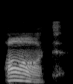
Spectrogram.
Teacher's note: British English speakers, they omit the R. So that means that it's not rhotic. When we use this word rhotic, is that the R is pronounced.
